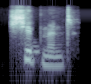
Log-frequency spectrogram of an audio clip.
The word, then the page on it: shipment: Indian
